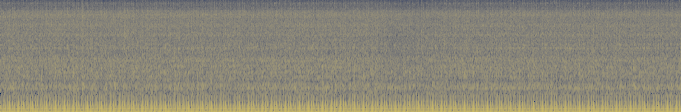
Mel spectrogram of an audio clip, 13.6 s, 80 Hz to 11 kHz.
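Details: Kymco CV3 scooter just after fitting a replacement silencer, started and left to warm, gives a steady, even low putter at about two beats a second with no rattle, vibration or misses; normal idle.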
